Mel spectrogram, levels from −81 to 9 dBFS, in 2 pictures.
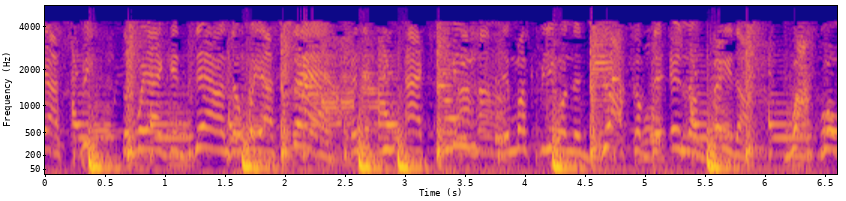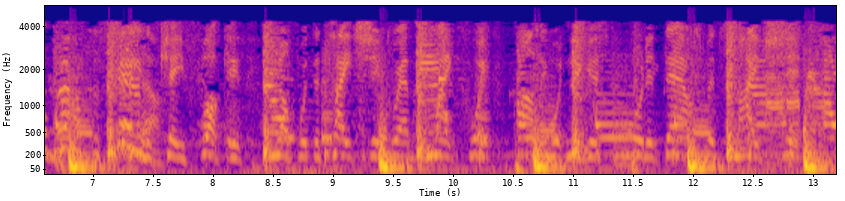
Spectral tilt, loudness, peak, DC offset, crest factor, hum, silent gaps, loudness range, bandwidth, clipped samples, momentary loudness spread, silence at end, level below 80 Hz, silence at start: -9.5 dB/octave; -12 LUFS; 0 dBFS; 0.2%; 12 dB; none; none; 3 LU; 4.6 kHz; 1%; 8 LU; 0 s; -16 dBFS; 0 s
